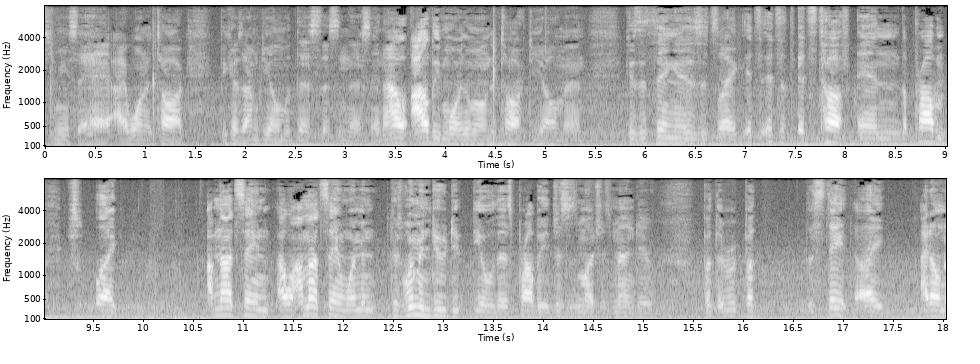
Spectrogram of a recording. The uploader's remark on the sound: Driving home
